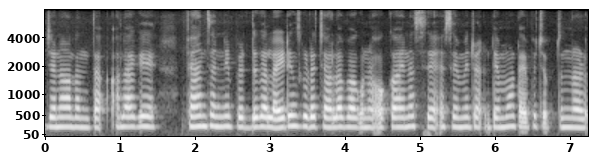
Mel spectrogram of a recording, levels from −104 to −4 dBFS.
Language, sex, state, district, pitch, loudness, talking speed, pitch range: Telugu, female, Andhra Pradesh, Sri Satya Sai, 230 Hz, -15 LUFS, 130 wpm, 220-235 Hz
